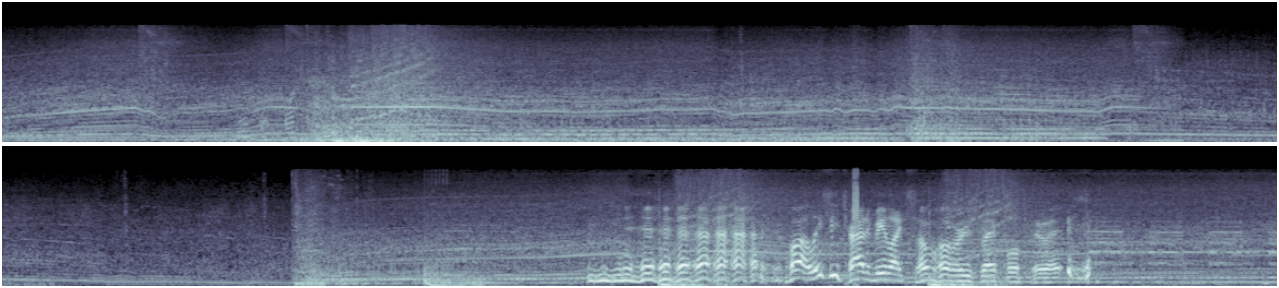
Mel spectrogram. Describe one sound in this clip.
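A car engine roars steadily, its pitch rising and falling as it speeds along.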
